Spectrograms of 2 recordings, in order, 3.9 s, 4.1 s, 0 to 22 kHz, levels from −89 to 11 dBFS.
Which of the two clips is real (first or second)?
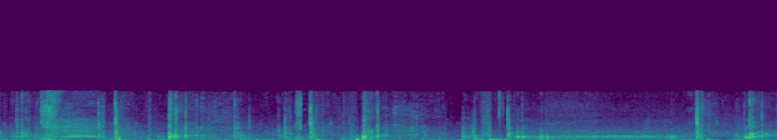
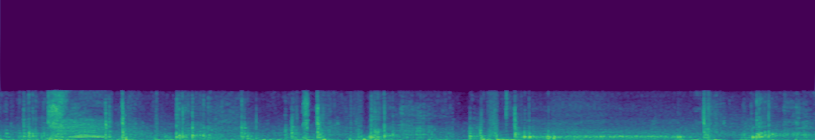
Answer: first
